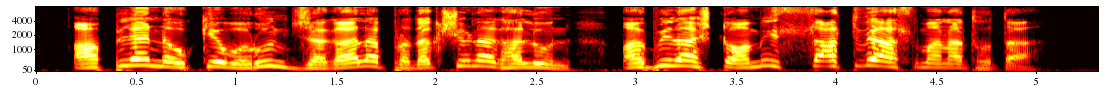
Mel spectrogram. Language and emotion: Marathi, happy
